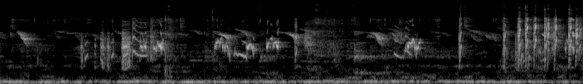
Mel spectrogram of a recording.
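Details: Fighting between lovebirds and budgies: sharp, upward-sweeping squeaks and shrill squawks at irregular intervals, ending in a loud, harsh burst of rasping screeches.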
